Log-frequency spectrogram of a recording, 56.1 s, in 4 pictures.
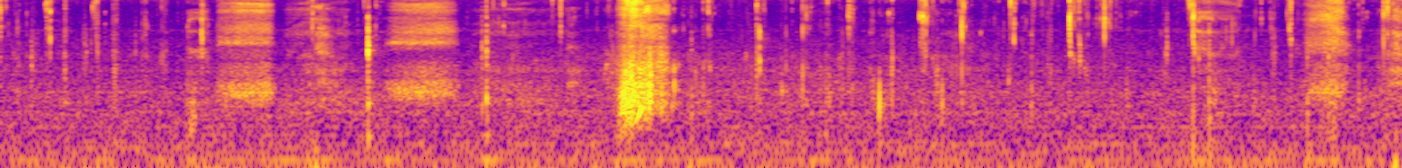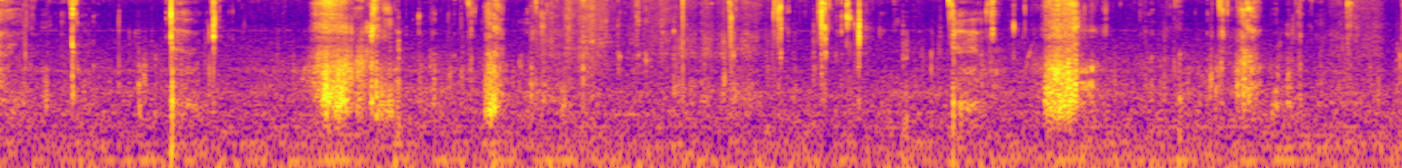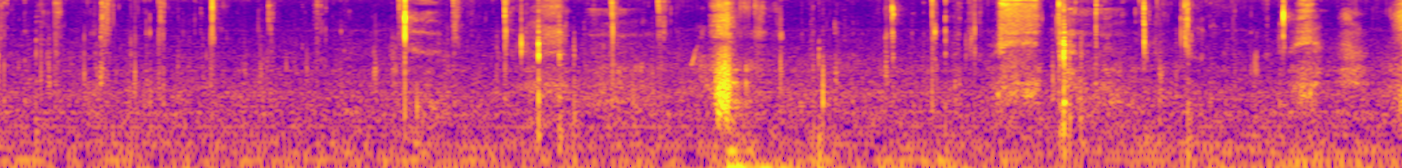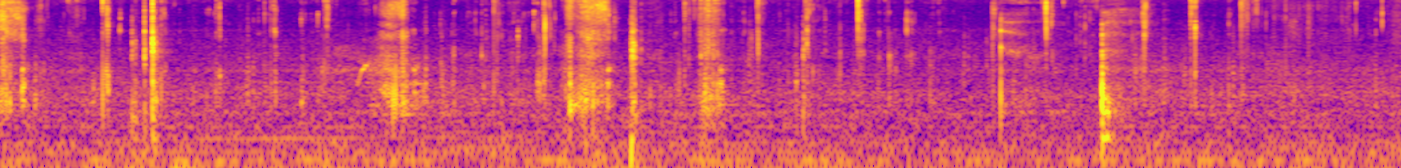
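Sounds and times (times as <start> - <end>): wet chewing: 38.6 - 41.0.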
